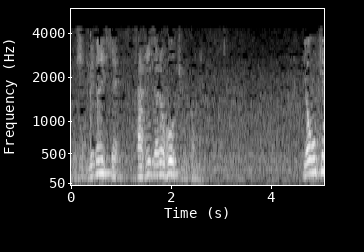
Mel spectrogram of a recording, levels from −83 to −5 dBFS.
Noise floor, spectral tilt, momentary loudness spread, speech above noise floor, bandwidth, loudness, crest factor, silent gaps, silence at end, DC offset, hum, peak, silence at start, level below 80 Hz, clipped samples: -39 dBFS; -12 dB/octave; 24 LU; 22 dB; 4.5 kHz; -19 LUFS; 18 dB; none; 0 s; under 0.1%; none; -2 dBFS; 0 s; -58 dBFS; under 0.1%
